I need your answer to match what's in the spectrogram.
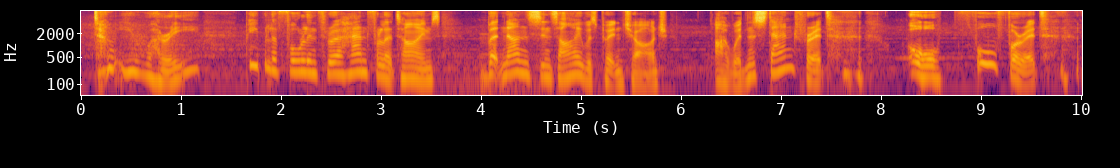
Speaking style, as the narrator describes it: she assured us

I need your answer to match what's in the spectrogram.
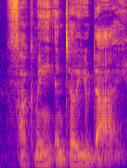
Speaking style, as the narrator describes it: she whispered

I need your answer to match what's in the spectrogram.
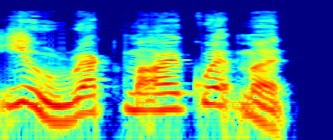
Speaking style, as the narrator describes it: Bullethead yelled

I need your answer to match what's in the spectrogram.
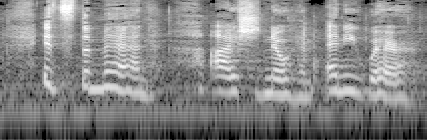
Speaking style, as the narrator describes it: cried in a voice that sounded in her own ears like a scream

